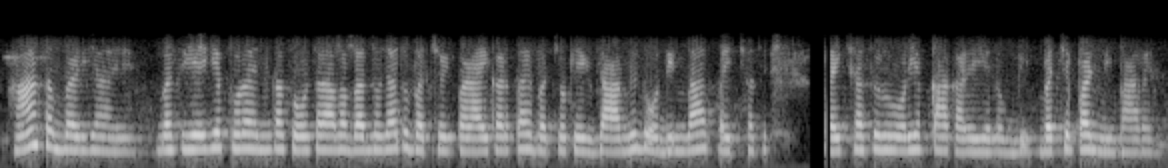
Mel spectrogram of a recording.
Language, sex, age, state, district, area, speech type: Hindi, female, 60+, Madhya Pradesh, Bhopal, urban, conversation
